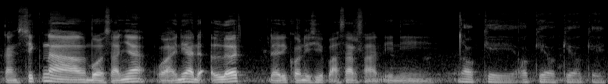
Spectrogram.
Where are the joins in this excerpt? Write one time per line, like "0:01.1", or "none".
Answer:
none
